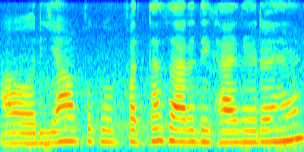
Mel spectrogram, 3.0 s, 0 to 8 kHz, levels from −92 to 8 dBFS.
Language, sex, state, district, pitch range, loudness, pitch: Hindi, female, Jharkhand, Jamtara, 210-230 Hz, -20 LUFS, 225 Hz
